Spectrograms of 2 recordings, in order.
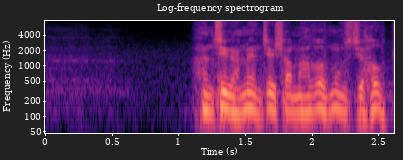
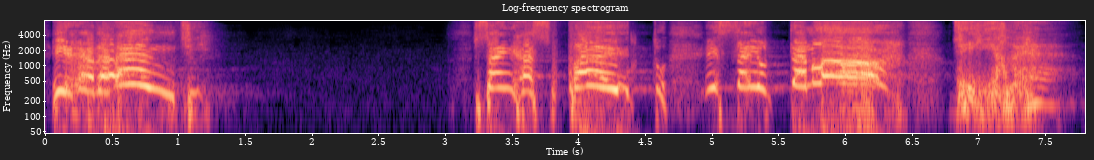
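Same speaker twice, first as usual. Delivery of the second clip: high, very loud drawn-out shouts; outraged rebuke; 13 dB louder, slower than usual. Real, not acted. Preacher denouncing those who take calls in church, furious shouting. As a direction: thunder each reproach slowly from the pulpit.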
